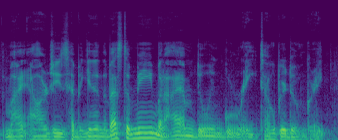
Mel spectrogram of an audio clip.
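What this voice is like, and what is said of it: Nasal, congested voice. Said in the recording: “I sound nasally,”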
